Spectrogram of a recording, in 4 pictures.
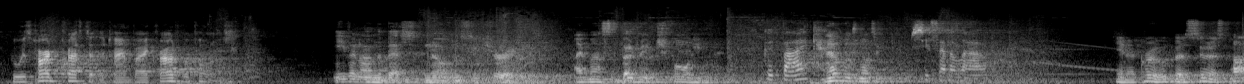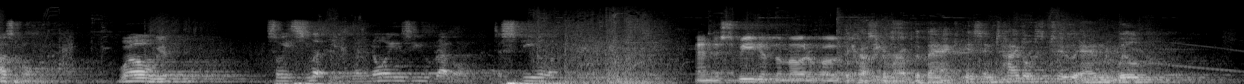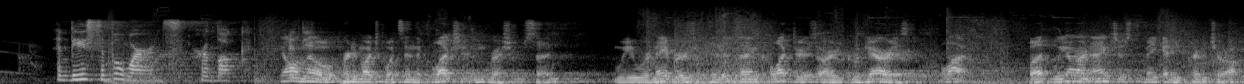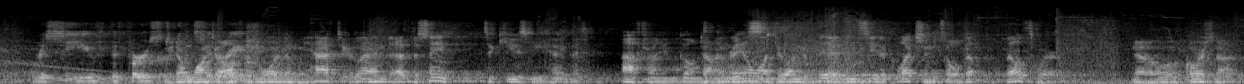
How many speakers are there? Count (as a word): seven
